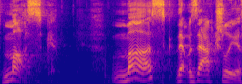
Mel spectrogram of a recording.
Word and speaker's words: Musk: role on Friday morning pusk excuse me he's not pus it's it's musk musk that was actually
